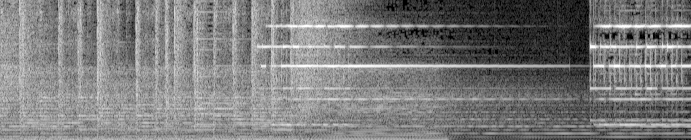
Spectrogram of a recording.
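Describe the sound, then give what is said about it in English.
A hotline telephone rings with a bright, loud electronic ring of sustained tones. It drops away partway through, then comes back briefly at the end. “whenever I hear the Eric Allen gold dropping hotline ring, my heart just, it skips a beat”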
